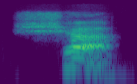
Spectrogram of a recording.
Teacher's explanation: Ini huruf shin adalah pekerjaan lidah atau lisan. Lisan naik di atas, berada di langit-langit rongga mulut. Sya. Ketika menyebut huruf sya, sebaiknya atau kita tidak boleh menggerakkan bibir.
